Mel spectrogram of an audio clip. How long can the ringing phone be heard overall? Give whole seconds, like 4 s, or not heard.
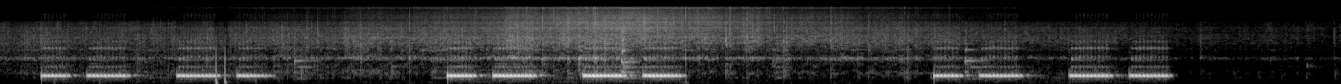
7 s.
